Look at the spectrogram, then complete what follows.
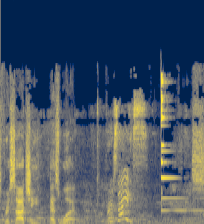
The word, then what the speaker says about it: Versace: Showgirls, Elizabeth Berkley incorrectly pronounces Versace as what?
